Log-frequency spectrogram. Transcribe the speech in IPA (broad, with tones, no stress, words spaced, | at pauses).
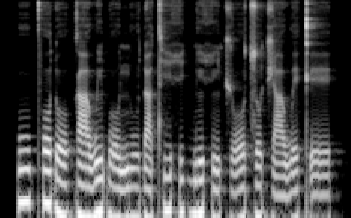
uː˦ pʰo˦ɗoː˨kaː˨ wĩ˦ɓoː˨ɲuː˨ɗa˨ tʰi˦hi˦ ɡ͡bĩ˦hĩ˨ t͡ʃoː˨˦t͡so˦t͡ʃaː˨we˦ kʼe˦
